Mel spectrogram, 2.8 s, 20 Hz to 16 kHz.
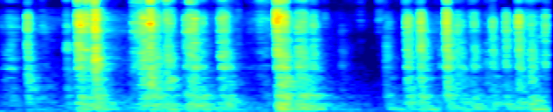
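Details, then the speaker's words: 1968 Ford F100 door handle shaken by hand: loose metallic clattering in short bursts from a worn factory latch ramp and likely hardened or missing rubber bushing, causing rattle while driving. "how bad the factory ramp had worn out on these to the point where they were just so sloppy they rattled the whole time"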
